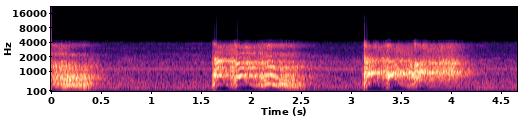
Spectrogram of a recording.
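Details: Young Siberian husky throwing a tantrum indoors: loud, drawn-out wavering yowls with rich harmonics, each lasting over a second, starting abruptly about every one and a half seconds and trailing off between bursts.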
